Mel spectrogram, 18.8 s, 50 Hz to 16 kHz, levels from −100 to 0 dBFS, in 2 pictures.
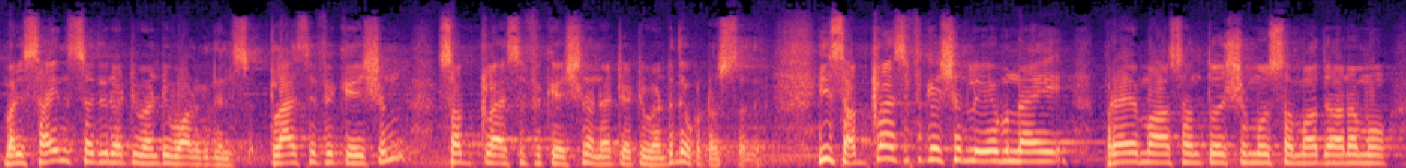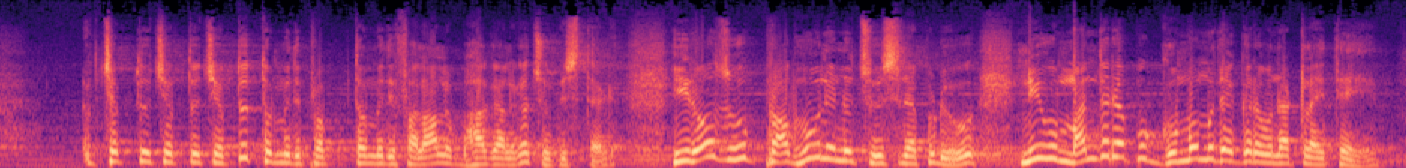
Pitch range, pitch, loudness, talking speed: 165-210 Hz, 185 Hz, -15 LUFS, 115 wpm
